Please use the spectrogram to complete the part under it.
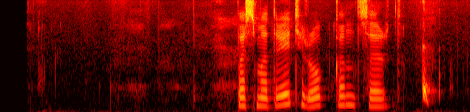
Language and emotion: Russian, neutral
